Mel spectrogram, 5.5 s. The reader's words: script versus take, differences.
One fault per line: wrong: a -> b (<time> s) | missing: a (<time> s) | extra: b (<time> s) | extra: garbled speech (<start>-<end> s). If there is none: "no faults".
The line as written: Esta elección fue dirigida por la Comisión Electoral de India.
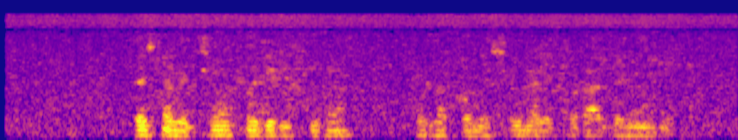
no faults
